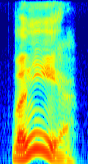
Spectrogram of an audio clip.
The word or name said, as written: 文艺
